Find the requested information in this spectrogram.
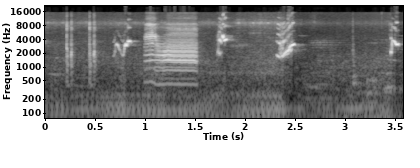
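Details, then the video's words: Starling lure and master recording for bird training: scattered clicks and short whistles, a sustained harsh buzzy note lasting half a second, then slurred rising whistles over a low background rumble. "PANCINGAN DAN MASTERAN BURUNG JALAK"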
